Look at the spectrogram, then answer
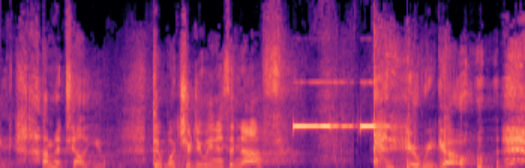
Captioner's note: timer beeps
